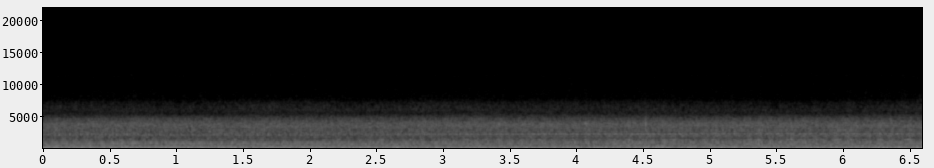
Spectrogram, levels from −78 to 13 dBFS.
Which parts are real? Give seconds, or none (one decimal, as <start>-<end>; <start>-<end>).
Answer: 0.0-0.4; 2.8-3.3

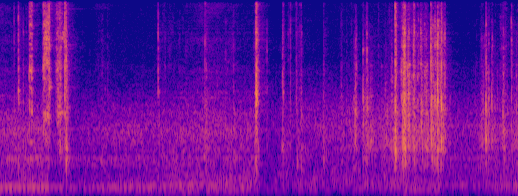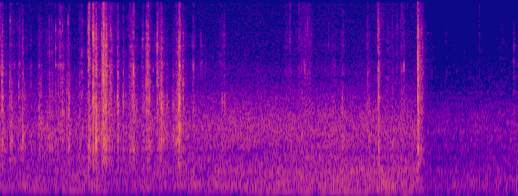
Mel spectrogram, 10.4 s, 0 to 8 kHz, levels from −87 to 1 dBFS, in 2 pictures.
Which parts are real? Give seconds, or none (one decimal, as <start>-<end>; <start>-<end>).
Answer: 0.0-1.5; 2.9-9.4

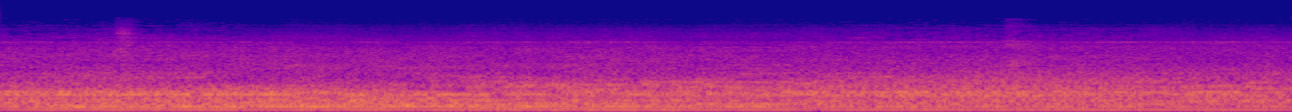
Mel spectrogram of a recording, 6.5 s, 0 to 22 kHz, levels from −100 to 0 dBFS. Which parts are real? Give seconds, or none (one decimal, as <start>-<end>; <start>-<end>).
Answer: 0.0-1.2; 4.1-5.7

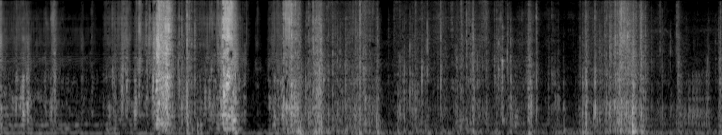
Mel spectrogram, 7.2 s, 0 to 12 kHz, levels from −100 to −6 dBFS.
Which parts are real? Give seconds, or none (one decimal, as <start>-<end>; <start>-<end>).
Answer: 1.6-2.0; 2.9-7.2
